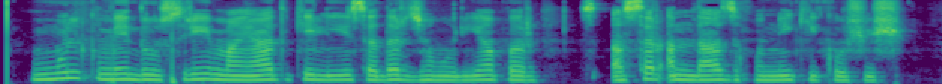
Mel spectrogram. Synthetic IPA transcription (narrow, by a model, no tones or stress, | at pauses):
mʊlkmẽd̪uːsɾimɐjaːd̪keliesɐd̪əɾd͡ʒɐmɦuːɾijãpɐɾɐsəɾɐ̃nd̪aːzhoːnekikoːʃɪʃ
